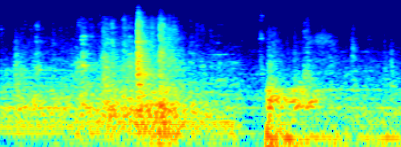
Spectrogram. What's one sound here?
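Elevator doors slide shut with a thud.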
